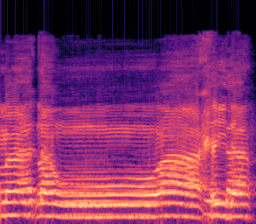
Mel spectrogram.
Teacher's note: İdgam ma'al gunne olduğu için biz burada gunneli bir idgam icra ediyoruz. Dolayısıyla gunneli okumamız gerek.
